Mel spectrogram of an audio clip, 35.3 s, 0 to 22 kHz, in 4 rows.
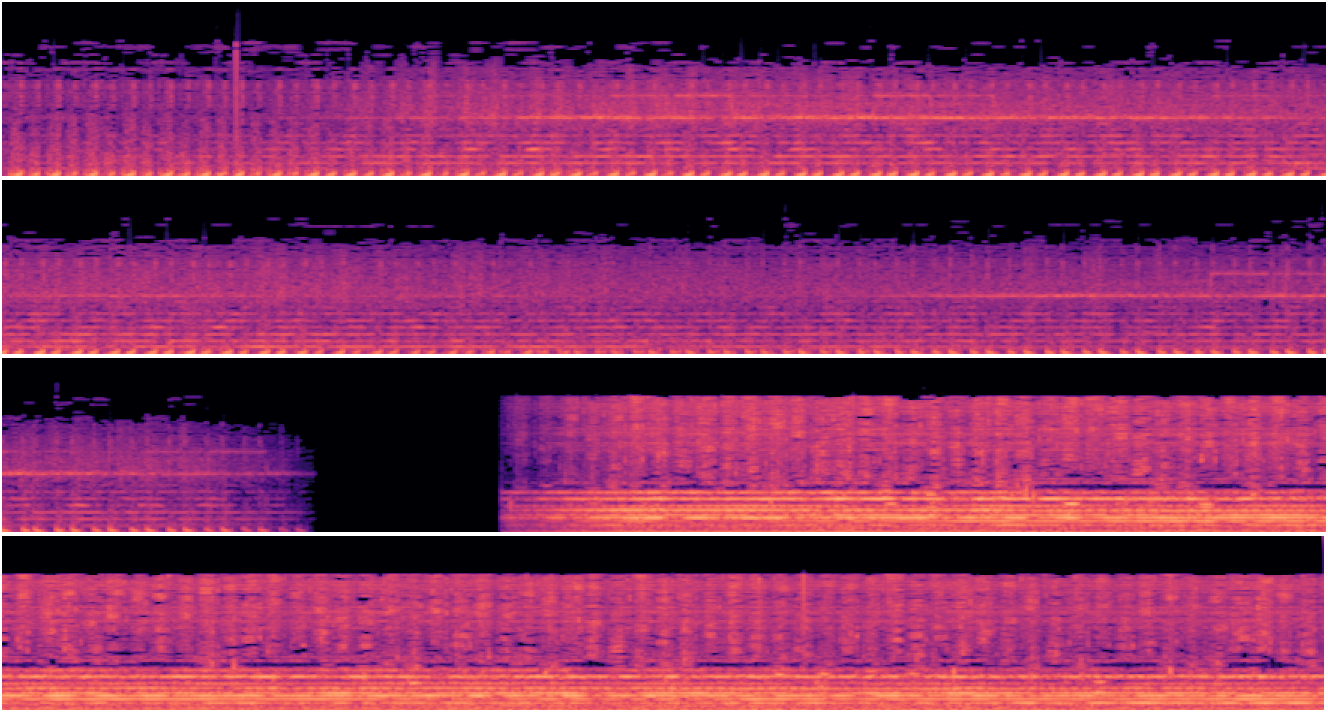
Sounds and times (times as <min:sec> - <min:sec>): Music: 0:00.0 - 0:19.8, 0:21.0 - 0:35.2.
